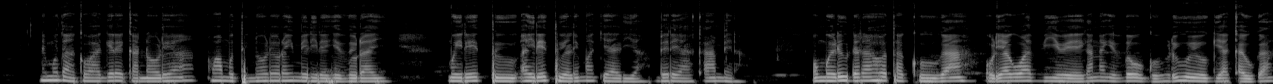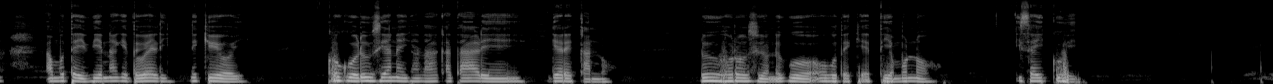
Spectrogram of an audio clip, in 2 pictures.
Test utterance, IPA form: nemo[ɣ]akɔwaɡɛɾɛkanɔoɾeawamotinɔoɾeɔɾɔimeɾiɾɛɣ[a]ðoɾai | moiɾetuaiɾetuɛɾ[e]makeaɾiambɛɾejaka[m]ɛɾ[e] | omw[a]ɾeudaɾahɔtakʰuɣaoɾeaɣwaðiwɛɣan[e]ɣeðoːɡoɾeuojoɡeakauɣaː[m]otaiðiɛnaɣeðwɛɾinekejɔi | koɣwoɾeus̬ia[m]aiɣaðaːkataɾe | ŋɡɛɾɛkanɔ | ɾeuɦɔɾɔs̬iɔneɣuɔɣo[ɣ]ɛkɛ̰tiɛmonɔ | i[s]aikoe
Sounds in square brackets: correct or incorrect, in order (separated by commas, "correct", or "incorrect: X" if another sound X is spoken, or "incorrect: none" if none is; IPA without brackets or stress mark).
incorrect: ð, incorrect: e, correct, correct, incorrect: a, incorrect: ɛ, incorrect: a, correct, incorrect: n, incorrect: ð, correct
